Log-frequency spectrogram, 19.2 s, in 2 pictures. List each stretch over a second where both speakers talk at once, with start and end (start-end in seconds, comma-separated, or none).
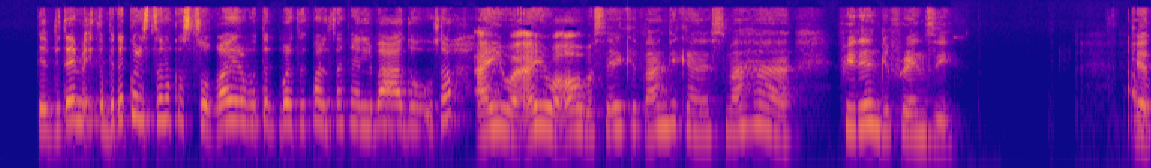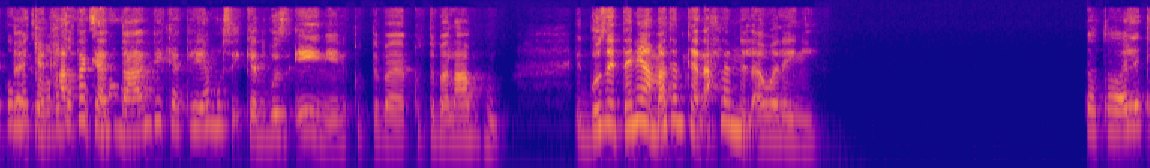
9.4-10.7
